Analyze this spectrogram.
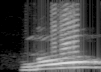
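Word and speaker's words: know: ধরা হোলড held held নো জানা নো থেকে নিউ হয়েছে নো নিউ নোন এখানে নো ক্ষেত্রে যে কেটা আছে না এই কে সাইলেন্ট মানে কে উচ্চারণ করা যাবে না মানে কে উচ্চারণ হয়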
